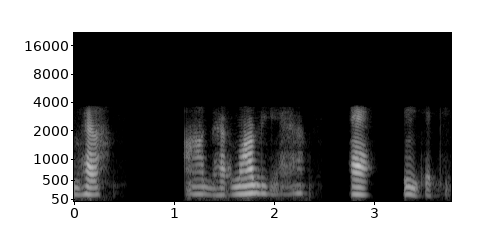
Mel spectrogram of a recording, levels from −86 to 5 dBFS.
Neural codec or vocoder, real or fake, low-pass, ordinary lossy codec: codec, 16 kHz, 0.7 kbps, FocalCodec; fake; 3.6 kHz; none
